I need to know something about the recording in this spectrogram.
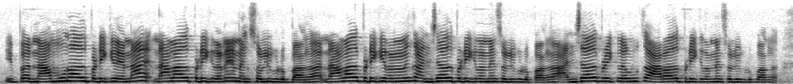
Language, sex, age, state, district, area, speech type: Tamil, female, 60+, Tamil Nadu, Mayiladuthurai, urban, spontaneous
